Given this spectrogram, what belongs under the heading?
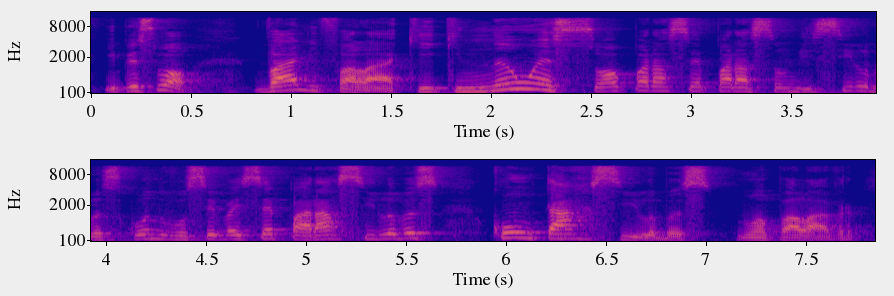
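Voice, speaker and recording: A man with a Brazilian Portuguese accent teaching a recorded online grammar lesson, animated and often checking in with his students. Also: mid-range voice.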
